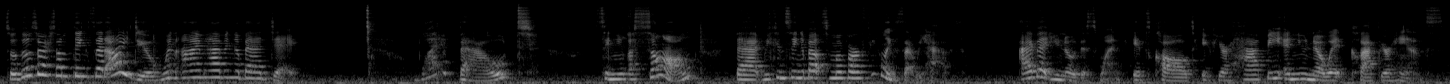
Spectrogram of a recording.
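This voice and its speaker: A woman's voice: a little high, big pitch swings, normal speed, a bit bright. A woman hosting a children's storytime as a librarian, giving simple, encouraging instructions to young children. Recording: clearly noisy room recording.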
